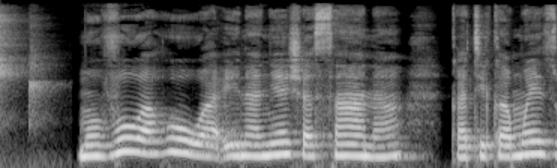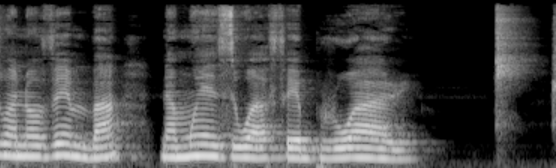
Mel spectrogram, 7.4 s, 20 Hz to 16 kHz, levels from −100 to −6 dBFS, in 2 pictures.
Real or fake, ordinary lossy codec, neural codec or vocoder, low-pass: real; MP3, 96 kbps; none; 14.4 kHz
